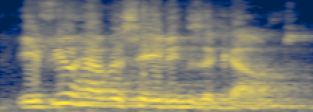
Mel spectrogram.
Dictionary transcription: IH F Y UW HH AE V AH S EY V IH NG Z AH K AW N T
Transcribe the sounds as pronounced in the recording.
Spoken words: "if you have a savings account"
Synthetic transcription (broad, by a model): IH F Y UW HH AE V AH S EY V IH NG Z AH K AW N T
